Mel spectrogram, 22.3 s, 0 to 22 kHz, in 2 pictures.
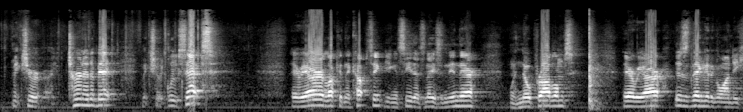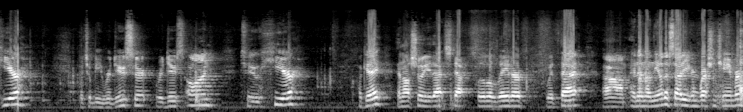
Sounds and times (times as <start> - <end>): Speech: 0.2 - 3.4, 4.4 - 8.7, 9.4 - 11.6, 12.4 - 15.8, 16.5 - 22.2.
